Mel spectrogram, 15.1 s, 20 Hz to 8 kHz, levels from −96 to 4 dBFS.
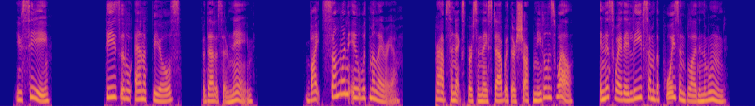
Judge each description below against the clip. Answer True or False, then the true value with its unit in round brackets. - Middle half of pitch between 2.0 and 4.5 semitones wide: False (5.3 semitones)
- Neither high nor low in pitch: False (195 Hz)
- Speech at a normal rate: True (165 wpm)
